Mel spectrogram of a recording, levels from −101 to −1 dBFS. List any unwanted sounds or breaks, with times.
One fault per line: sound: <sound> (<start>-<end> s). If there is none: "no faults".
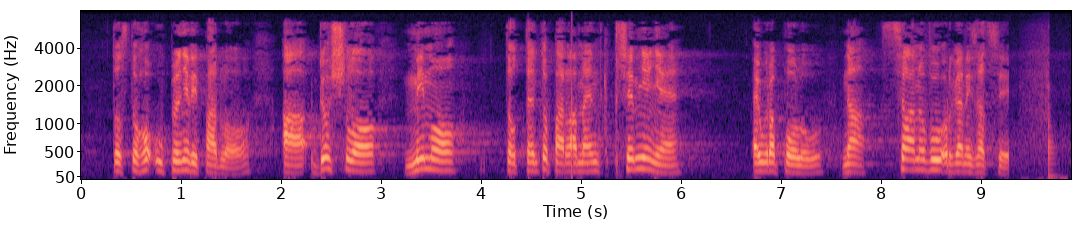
sound: thud (9.4-9.9 s)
